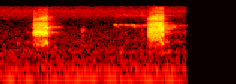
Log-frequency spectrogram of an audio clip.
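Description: Wilson's Snipe gives two harsh, raspy 'scaipe' notes about a second apart, the sharp call of a flushed bird, over a faint low hum.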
